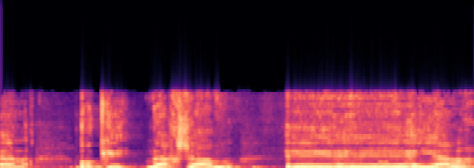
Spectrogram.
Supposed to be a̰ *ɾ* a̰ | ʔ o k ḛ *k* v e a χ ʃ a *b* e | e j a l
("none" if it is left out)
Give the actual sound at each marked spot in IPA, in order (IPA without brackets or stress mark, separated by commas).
l, none, v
